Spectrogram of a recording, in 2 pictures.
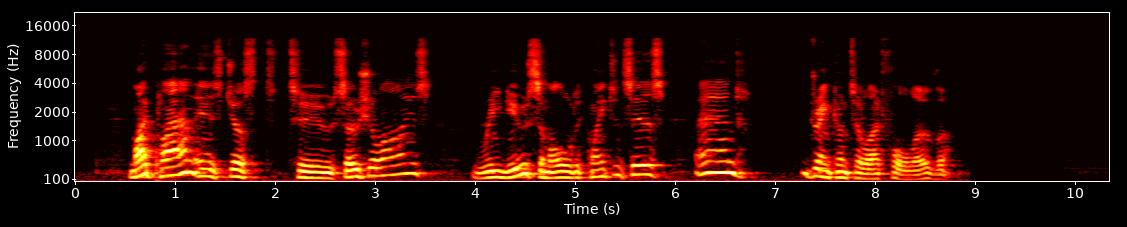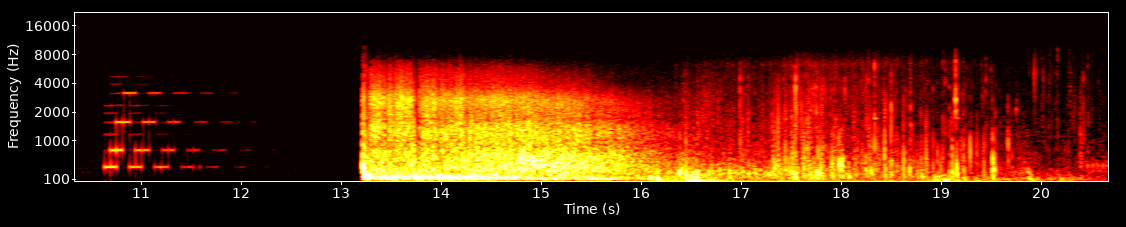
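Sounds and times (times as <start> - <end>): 
speech: 0.5 - 8.8
short ringing bell-like tone: 10.6 - 12.4
explosion sound effect: 13.2 - 18.5.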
